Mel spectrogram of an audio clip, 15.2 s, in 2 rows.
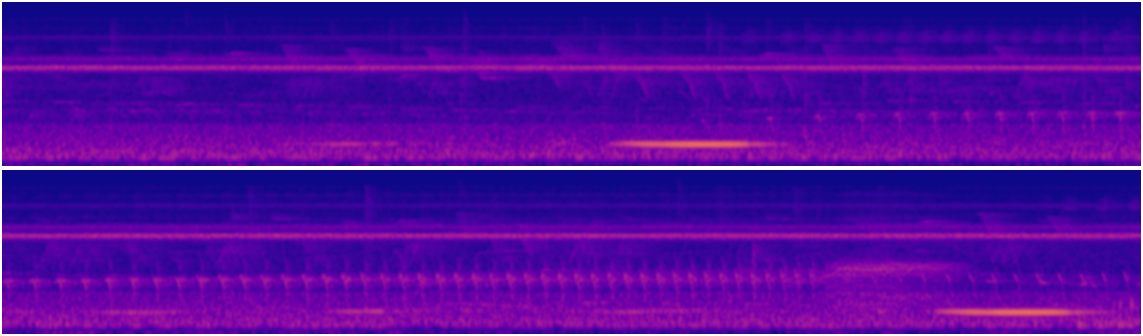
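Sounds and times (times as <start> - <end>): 
White-tipped dove hooting call: 4.1 - 5.2, 13.1 - 15.1.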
